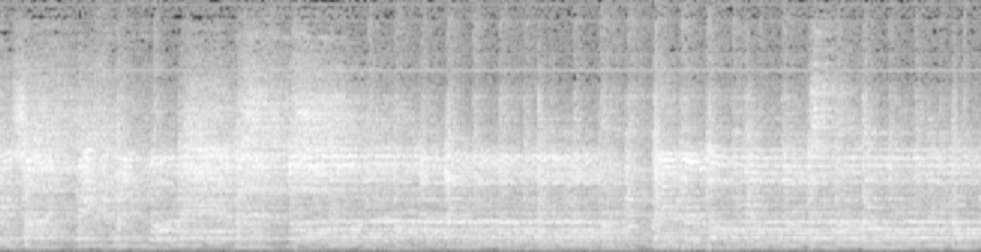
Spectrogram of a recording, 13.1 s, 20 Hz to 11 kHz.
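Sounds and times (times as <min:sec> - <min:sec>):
choir singing gospel song: 0:00.0 - 0:13.0.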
